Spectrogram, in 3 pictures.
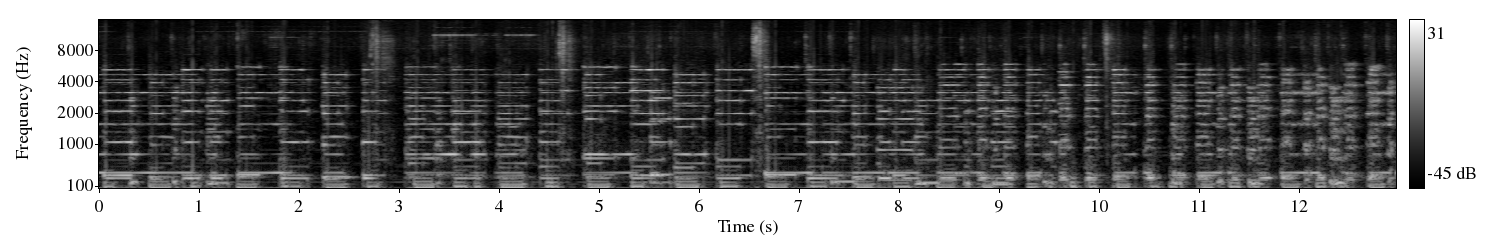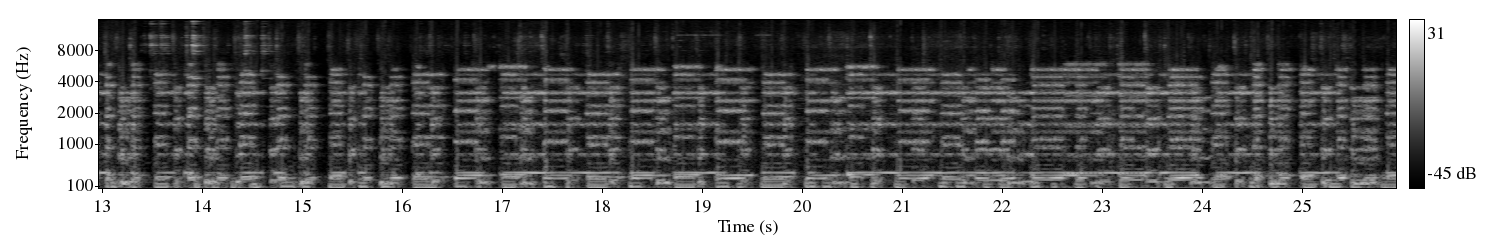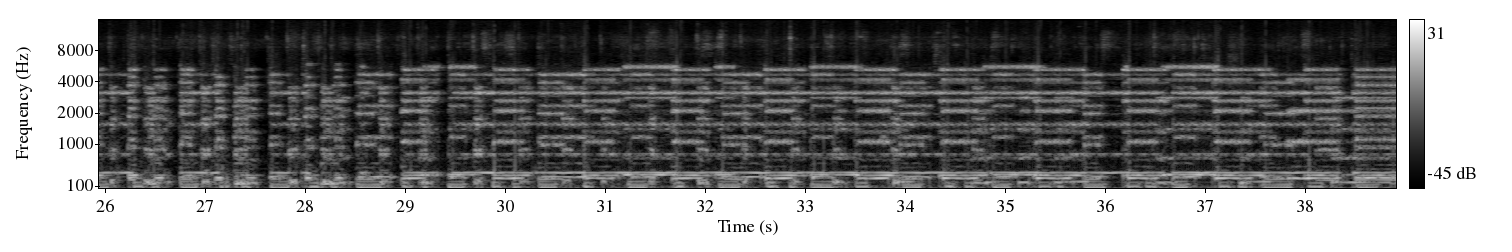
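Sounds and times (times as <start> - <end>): organ playing: 0.0 - 38.9.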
